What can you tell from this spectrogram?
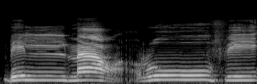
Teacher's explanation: یہاں پر را کے اوپر پیش ہے تو را کو موٹا کر کے پڑھیں گے، با کو لام کے ساتھ ملائیں گے، عین کو گلے سے ادا کریں گے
